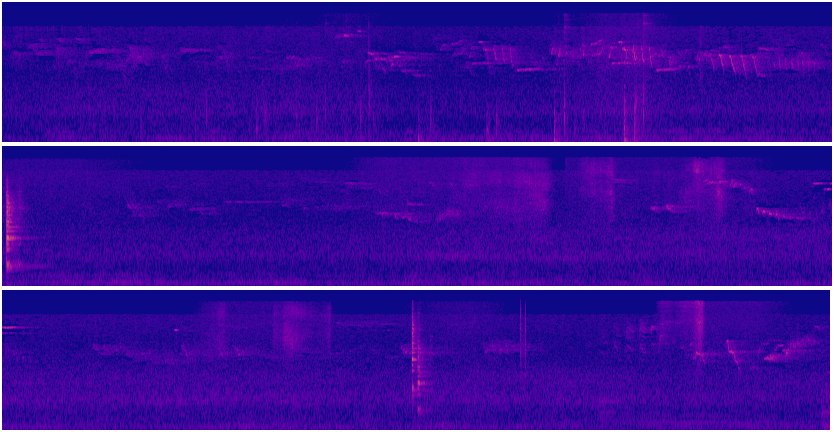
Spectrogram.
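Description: Faint outdoor ambience: a low steady background hum with birds chirping now and then. A few light knocks stand out, the sharpest about a third of the way in and another near the end.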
